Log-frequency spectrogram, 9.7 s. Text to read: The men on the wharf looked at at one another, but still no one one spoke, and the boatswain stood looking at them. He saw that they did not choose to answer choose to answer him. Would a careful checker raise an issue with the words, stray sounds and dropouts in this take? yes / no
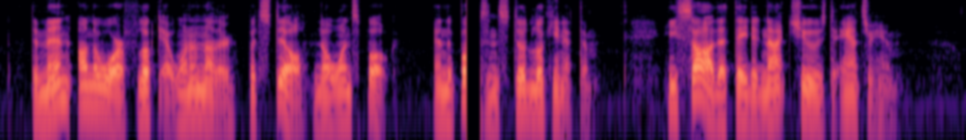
yes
